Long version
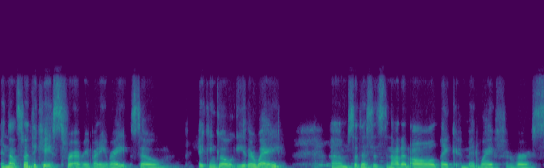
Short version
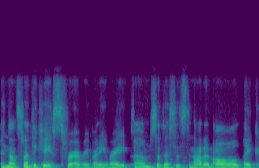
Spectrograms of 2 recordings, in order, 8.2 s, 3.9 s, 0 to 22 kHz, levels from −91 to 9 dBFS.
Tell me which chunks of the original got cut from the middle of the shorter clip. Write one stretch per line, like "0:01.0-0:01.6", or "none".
0:02.0-0:04.9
